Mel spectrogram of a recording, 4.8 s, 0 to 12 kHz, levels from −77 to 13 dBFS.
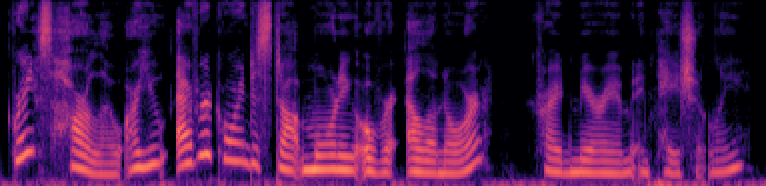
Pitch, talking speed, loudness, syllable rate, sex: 230 Hz, 175 wpm, -19 LUFS, 6.4 syllables/s, female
